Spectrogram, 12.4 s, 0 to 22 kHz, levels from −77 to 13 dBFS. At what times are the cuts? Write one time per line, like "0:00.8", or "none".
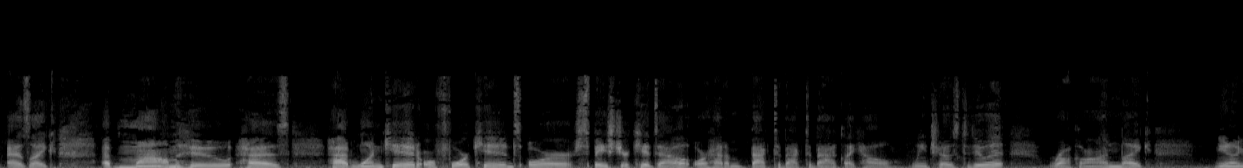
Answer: none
